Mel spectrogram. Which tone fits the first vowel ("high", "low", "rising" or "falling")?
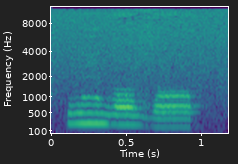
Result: high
